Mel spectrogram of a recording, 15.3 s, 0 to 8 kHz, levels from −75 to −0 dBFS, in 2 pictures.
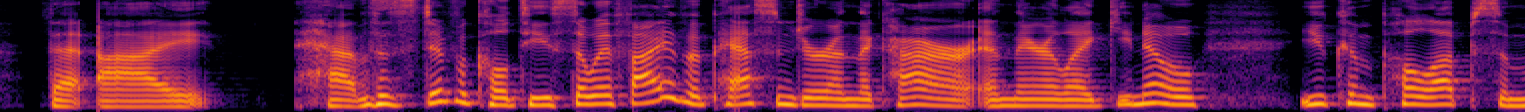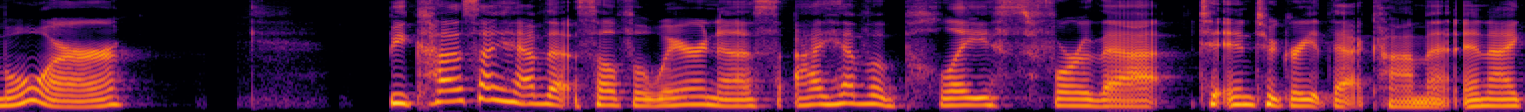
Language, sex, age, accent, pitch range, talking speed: English, female, 40-59, American, 175-225 Hz, 165 wpm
